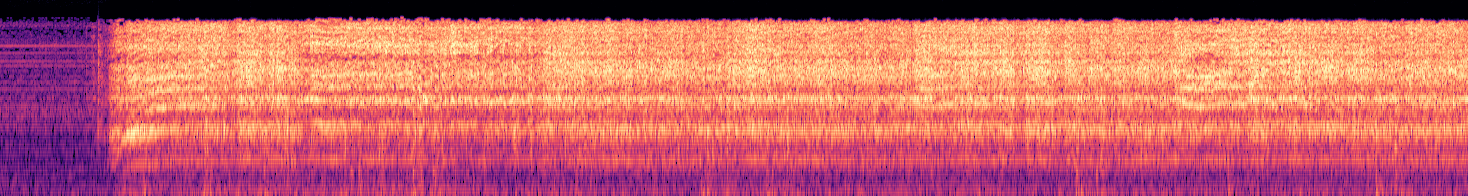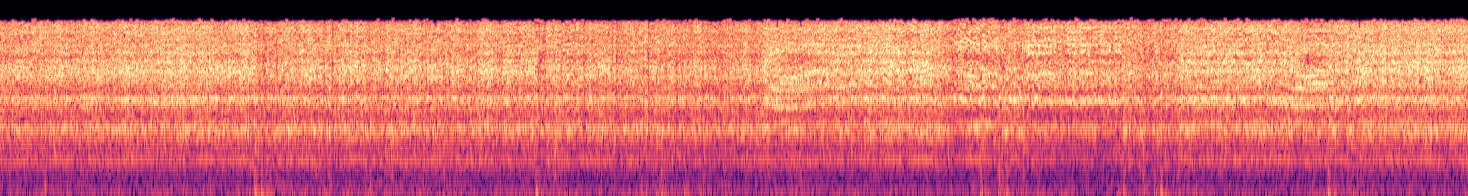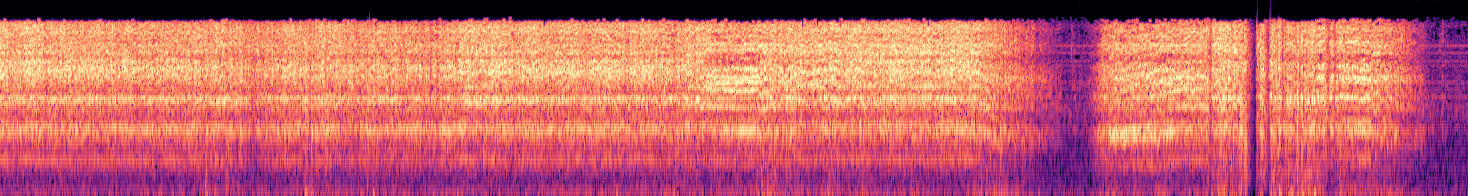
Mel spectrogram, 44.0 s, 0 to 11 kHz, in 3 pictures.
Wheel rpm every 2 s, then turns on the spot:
20, 150, 160, 160, 160, 160, 160, 160, 160, 160, 160, 160, 160, 160, 160, 160, 160, 160, 160, 140, 80, 130.
none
